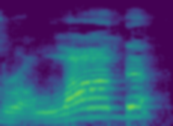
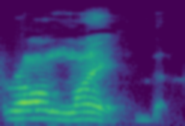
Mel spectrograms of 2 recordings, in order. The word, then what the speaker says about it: Rolonda: And by the way, it's not you, but Rolonda has an O in the middle. Rolonda. It's Rolonda, not Rolanda.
